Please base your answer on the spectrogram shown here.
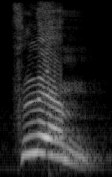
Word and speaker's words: phlegm: Yes, phlegm, الجاء لا تلفظ phlegm, لكن الادجكتيف تلفظ phlegmatic. The ga here is pronounced, but it is dropped here.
